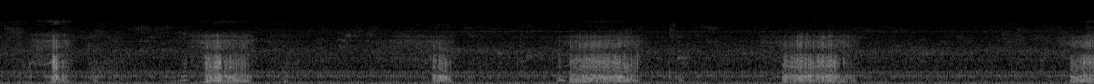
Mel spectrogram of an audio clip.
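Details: Dog asleep and seemingly dreaming, eyes showing rapid movement. Raspy, breathy snores come about every two seconds, some short and sharp, others longer and fuller, over a constant low hiss.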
